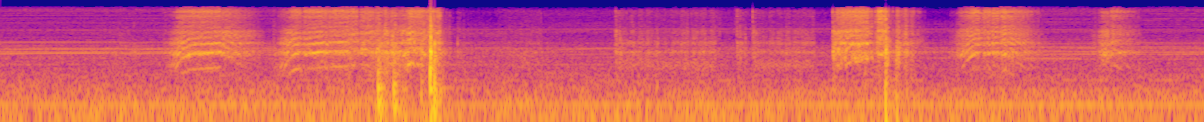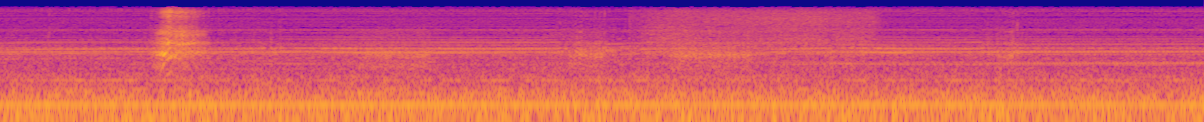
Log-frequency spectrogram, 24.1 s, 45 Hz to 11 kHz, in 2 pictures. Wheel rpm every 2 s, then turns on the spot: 10, 80, 60, 20, 70, 20, 10, 10, 10, 10, 0, 0.
4-8 14-20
